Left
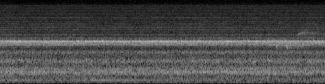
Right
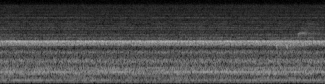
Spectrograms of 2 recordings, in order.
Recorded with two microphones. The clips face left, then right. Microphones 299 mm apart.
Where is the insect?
15° left (ahead or behind), 3.5 m.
